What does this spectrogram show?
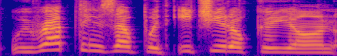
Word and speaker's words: Ichiroyon: And finally, we wrap things up with Ichiroyon or Hiroshi, aka 164. Hiroshi is his given name, and the kanji for 1, six, and four can be read with the same pronunciation.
